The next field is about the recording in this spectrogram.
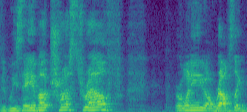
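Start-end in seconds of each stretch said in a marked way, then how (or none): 0.0-1.9 deliberately terrible put-on scolding-dad voice. Quoting a movie dad scolding Ralph: awful Jeffrey Combs impression. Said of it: "his dad's doing a really awful Jeffrey Combs, Combs impression".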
